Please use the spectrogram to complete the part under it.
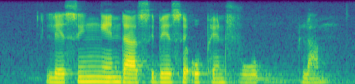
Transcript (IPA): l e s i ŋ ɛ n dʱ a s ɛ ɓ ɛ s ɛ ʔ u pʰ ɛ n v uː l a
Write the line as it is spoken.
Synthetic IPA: l e s i ŋ ɛ n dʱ a s i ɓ ɛ s ɛ ʔ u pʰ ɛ n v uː l a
